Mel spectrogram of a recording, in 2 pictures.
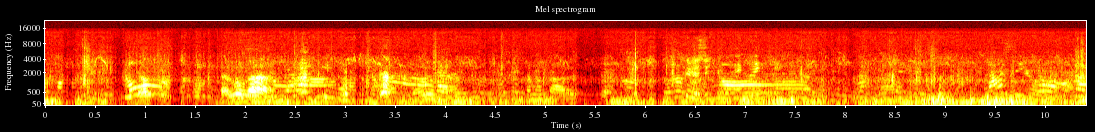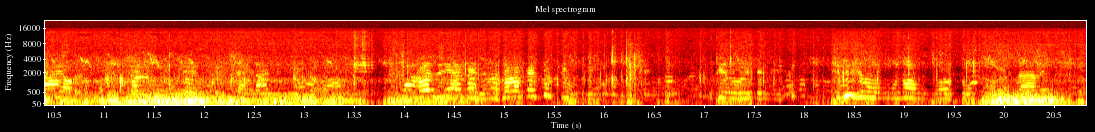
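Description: Adults talk nearby outdoors.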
